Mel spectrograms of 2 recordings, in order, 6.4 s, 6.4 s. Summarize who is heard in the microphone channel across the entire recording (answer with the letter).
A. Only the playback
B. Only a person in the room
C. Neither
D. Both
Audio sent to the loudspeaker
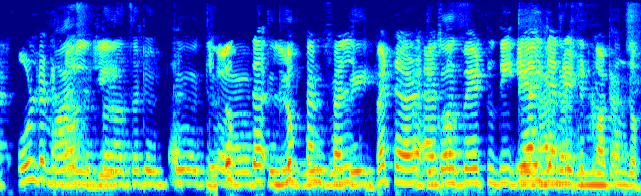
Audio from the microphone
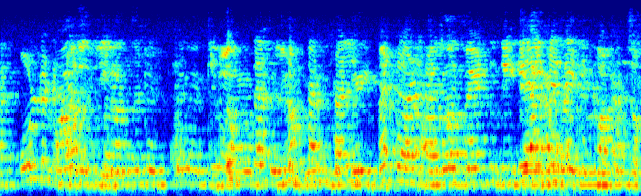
A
